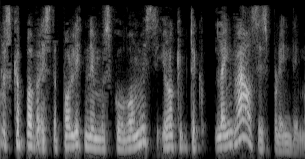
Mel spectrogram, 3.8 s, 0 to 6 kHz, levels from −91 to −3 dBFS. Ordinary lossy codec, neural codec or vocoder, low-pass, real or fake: MP3, 32 kbps; codec, 16 kHz, 0.4 kbps, LongCat-Audio-Codec; 5.4 kHz; fake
